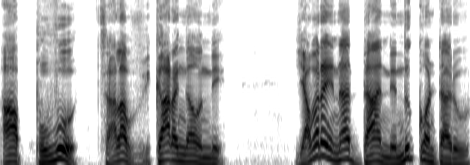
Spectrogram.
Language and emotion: Telugu, disgusted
